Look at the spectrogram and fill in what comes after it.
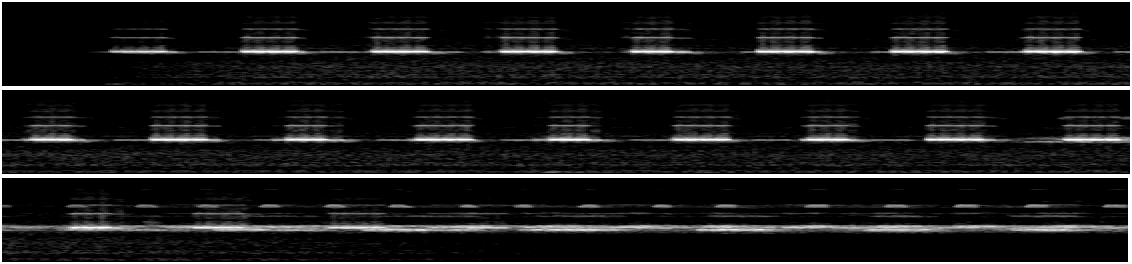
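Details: Tree crickets chorus in Oregon's Willamette Valley, a clear, sweet high trill, first in steady pulses, then as one unbroken tone.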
